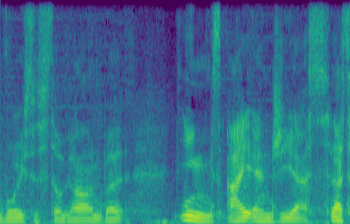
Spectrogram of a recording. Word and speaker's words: INGS: If you guys can even hear what I'm trying to pronounce, freaking voice is still gone, but INGS, I-N-G-S.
